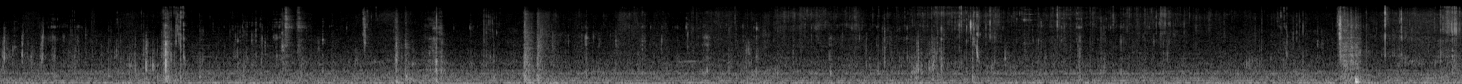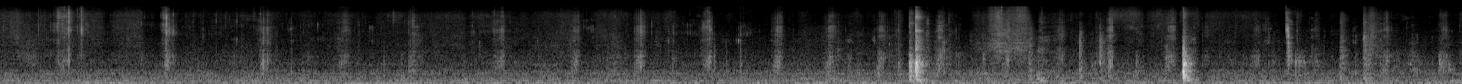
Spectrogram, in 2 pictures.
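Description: Close-miked eating: chewing and biting of rice, braised pork belly and fresh coriander sprigs, with scattered short crunches and clicks over a steady low hum. Two louder sharp clicks come near the end.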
